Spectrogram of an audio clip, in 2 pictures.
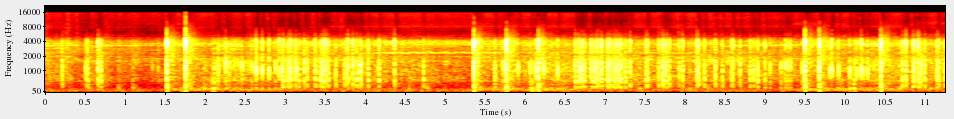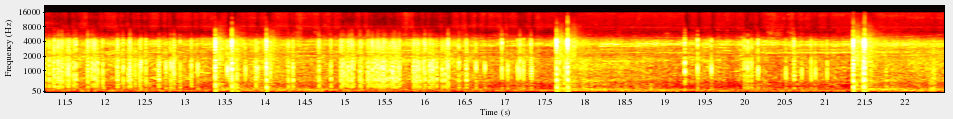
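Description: Fireworks display: a dense, continuous crackle of many small pops from bursting stars. Several sharper, louder bangs stand out, one about a second and a half in, one about five seconds in, one near 18 seconds and one near the end.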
